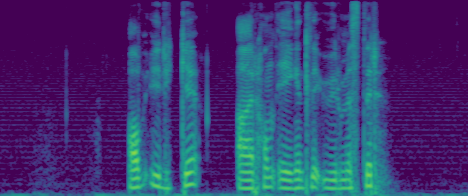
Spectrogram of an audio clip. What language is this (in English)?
Norwegian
